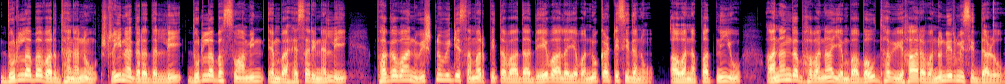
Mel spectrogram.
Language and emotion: Kannada, neutral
